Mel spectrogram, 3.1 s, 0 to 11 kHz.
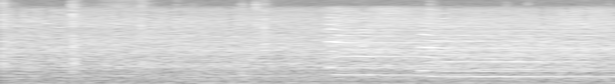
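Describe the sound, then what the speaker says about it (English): Train horn in Train Sim World 2 on the Munich–Augsburg main line, a sustained tonal blast entering about halfway through and holding steady over the rumble of the moving train. "Truly dreadful sounding horn, isn't it?"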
